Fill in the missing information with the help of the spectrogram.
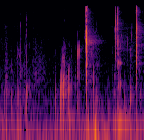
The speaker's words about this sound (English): So cheers to that. Gonna take a sip of my drink.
